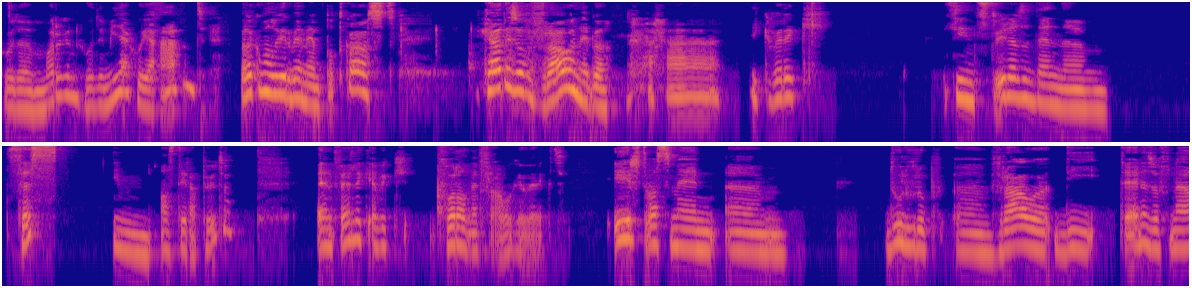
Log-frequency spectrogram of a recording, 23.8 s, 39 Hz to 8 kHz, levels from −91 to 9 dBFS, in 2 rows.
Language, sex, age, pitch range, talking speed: Dutch, female, 30-49, 155-210 Hz, 110 wpm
